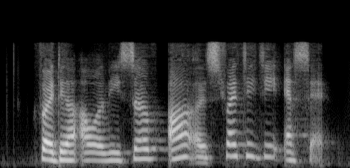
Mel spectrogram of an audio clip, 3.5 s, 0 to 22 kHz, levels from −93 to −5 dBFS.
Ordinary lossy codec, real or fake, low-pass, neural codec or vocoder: none; fake; none; codec, 16 kHz, 0.5 kbps, X-Codec, HuBERT features, trained on general audio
